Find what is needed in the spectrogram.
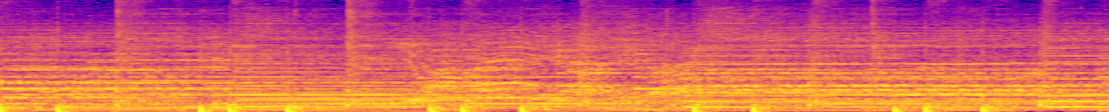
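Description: Large choir singing a gospel worship song over band accompaniment that includes keyboard: sustained chords, with sharp percussive hits recurring throughout.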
